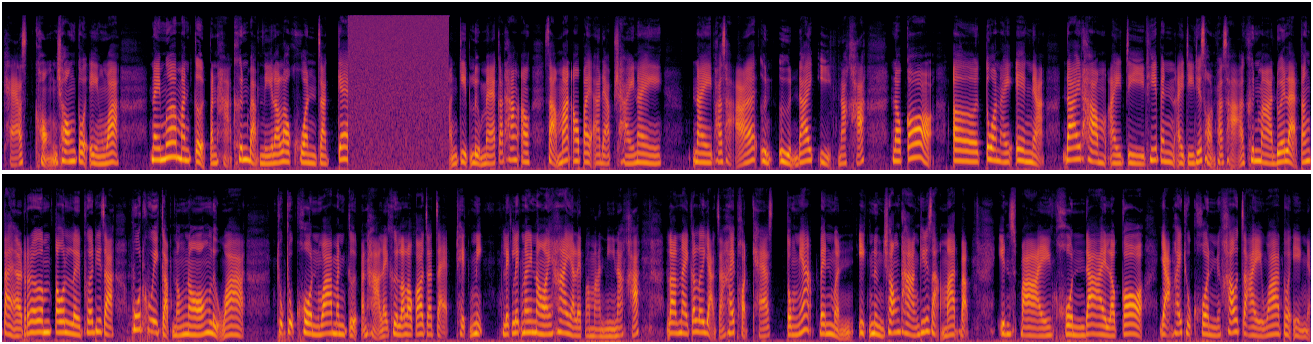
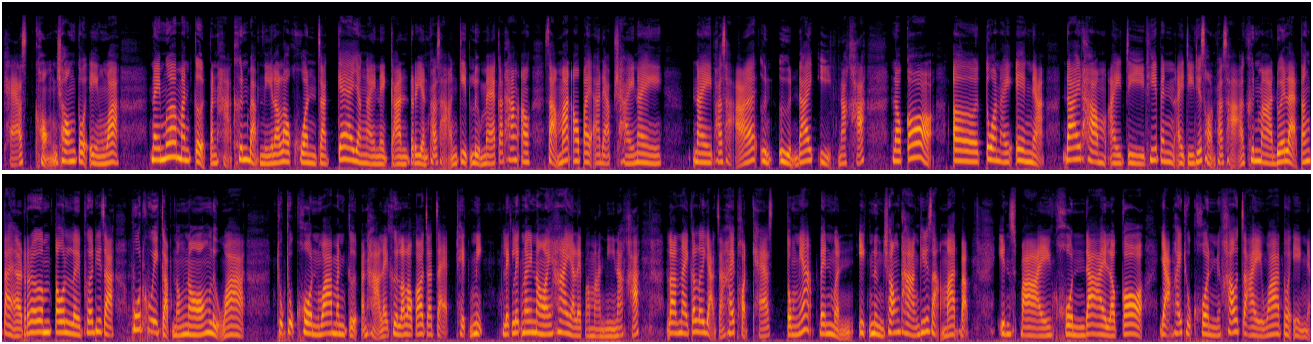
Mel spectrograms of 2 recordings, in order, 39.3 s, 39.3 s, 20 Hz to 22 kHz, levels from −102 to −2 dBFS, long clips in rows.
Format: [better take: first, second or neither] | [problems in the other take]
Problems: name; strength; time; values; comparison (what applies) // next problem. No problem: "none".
second | audio cutting out; filled with static; at 5 s for 1.5 s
